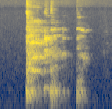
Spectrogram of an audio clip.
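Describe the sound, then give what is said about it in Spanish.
A loud cough with a raspy, throaty burst, followed a moment later by a second shorter cough, then silence. No talking. “por esta tos.”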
